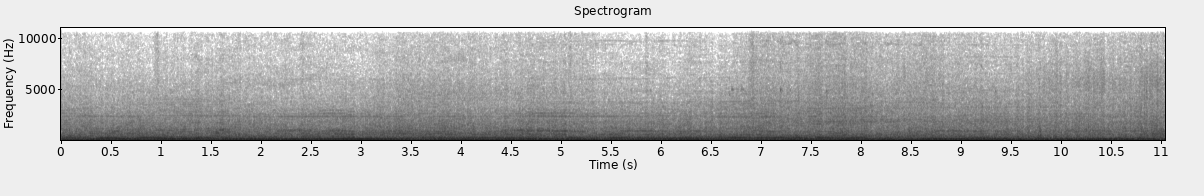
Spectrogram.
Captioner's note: wind gushing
